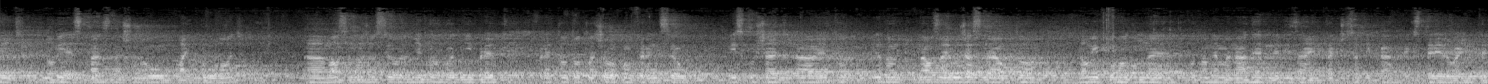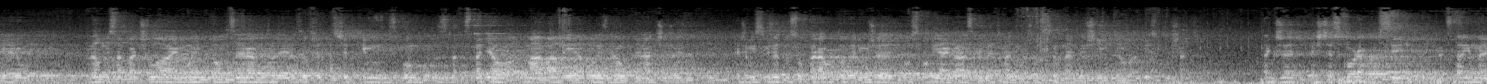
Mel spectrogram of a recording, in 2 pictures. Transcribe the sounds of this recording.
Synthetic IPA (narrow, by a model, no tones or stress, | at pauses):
icnɔʋiːɛspaznaʃunɔʋuːlajkɔʋulɔc | malsɔmːɔʒnɔsɔɲɪɛkɔlkɔɦɔd̪ɲiːpɾɛt̪ | pɾɛt̪ːɔʊɔʊt̪lat͡ʃɔʋɔʊkɔnfɛɾɛnt͡siɔʊ | ʋiskuːʃac | jɛt̪ɔ | jɛt̪ɔ | naɔzajuːʒasnɛːaʊt̪ɔ | ʋɛlmipɔɦɔd̪lnɛːpɔd̪lamɲamanaːd̪ɦɛɾniːd̪izajnt̪ak̚t͡ʃɔ̥sat̪iːka | ɛkst̪ɛɾɪɛɾuaint̪ɛɾɪɛɾu | ʋɛlmisapaːt͡ʃilɔajmɔjimt̪ɔmt͡sɛːɾamkt̪ɔɾɛjazɔfʃɛfʃɛt̪̚kiːmstɔ | st̪aɟalmaːʋaliabɔlizɛupɲɛnat͡ʃɛnɛː | t̪aɡʒɛmisliːmʒɛt̪ɔsupɛɾaʊt̪ɔʋɛɾiːmʒɛɔslɔɦiajʋaːskɛbuɛɛt̪ɛmaɟuɔazɔsɔwnajbliʃiːɣd̪ɲɔwaʋiskuːʃa̰c | t̪aɡʒɛɛʃcɛskʊɔɾakɔsipɾɛt̪st̪aʋiːmɛ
